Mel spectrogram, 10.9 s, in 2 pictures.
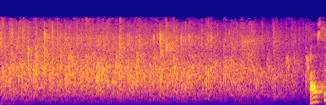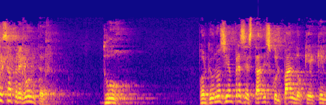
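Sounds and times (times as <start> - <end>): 
audience applause: 0.0 - 6.0
speech: 5.2 - 6.5, 7.1 - 7.6, 8.8 - 10.8.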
